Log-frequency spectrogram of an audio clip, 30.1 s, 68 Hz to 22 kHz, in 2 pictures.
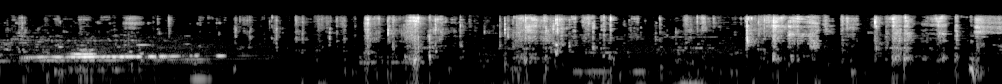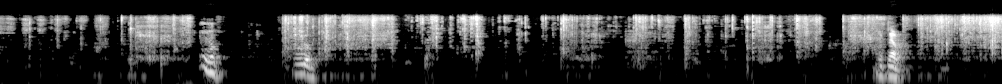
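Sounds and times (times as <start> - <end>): wet chewing and mouth clicks: 3.4 - 18.0, 18.8 - 30.0.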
